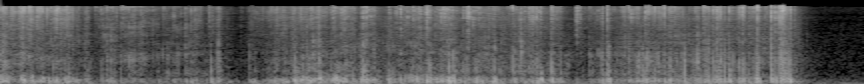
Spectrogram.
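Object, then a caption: Linen cushion cover with glass seed beads. Long nails scratch and trace along the red and gold glass seed beads embroidered on a square, soft beige linen throw pillow. A steady, dense run of rough, crackly scratching is heard, with a low fabric rustle and brighter clicks from the beads. It fades out abruptly near the end.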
